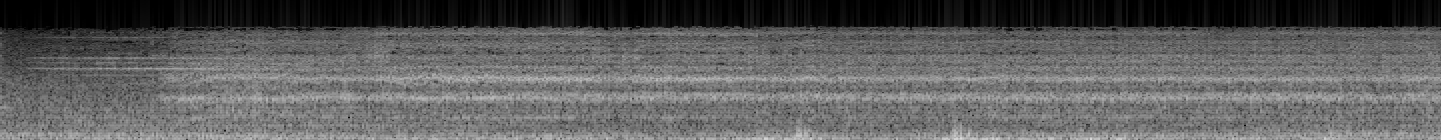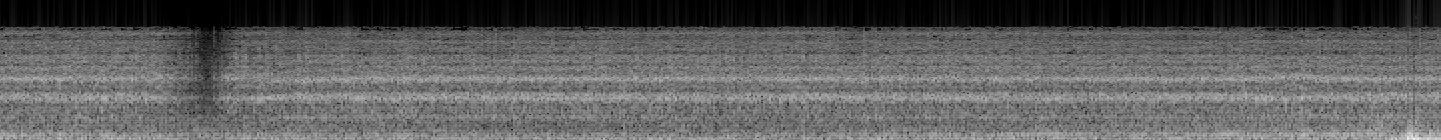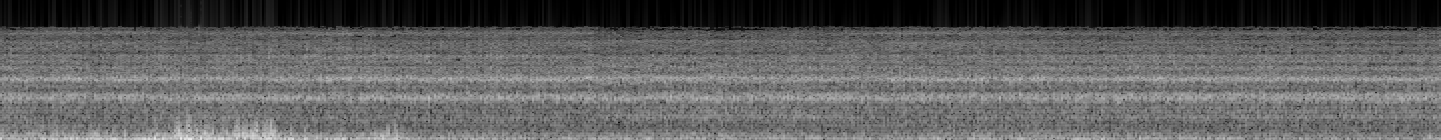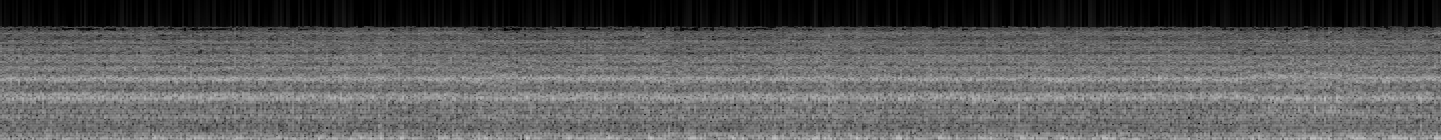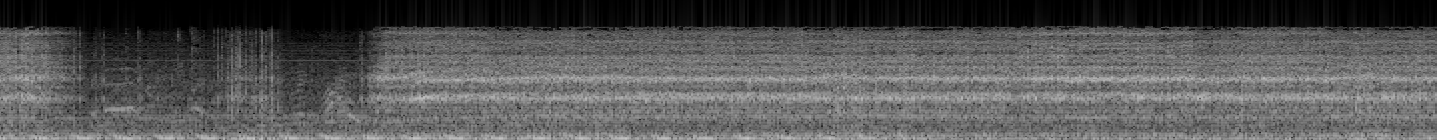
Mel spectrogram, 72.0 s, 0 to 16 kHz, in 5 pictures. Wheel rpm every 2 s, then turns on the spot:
10, 130, 160, 160, 160, 160, 160, 160, 100, 160, 160, 160, 160, 160, 160, 160, 160, 160, 160, 160, 160, 160, 160, 160, 160, 160, 160, 160, 160, 40, 20, 150, 160, 160, 160, 160.
58-60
